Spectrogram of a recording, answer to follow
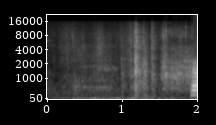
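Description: Faint rustles and light taps of small 3D-printed PETG plastic parts being handled on a tabletop, a little louder in the second half.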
